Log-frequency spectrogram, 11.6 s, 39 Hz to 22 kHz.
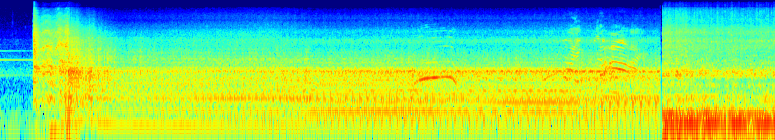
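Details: Car after TSP Torquer V2 camshaft (113 LSA) install with dual valve springs, hardened pushrods, 36lb injectors, untuned, bleeding coolant with radiator cap off: cranks, catches quickly, steady lumpy loping big-cam idle, even; normal cammed idle.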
